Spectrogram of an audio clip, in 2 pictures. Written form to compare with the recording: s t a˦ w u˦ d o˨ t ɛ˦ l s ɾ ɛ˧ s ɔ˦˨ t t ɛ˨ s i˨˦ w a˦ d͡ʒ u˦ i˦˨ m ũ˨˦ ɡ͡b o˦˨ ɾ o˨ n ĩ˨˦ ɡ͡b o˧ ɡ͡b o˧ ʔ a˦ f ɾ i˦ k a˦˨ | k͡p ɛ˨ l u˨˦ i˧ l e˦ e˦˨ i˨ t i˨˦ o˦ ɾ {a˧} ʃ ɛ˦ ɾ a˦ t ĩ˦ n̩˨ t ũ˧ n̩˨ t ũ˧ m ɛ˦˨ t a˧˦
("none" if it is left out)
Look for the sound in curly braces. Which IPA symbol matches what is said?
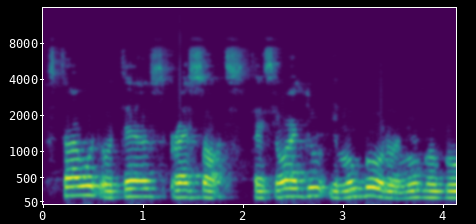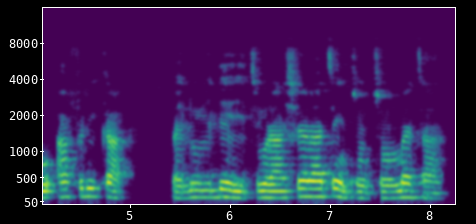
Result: a˧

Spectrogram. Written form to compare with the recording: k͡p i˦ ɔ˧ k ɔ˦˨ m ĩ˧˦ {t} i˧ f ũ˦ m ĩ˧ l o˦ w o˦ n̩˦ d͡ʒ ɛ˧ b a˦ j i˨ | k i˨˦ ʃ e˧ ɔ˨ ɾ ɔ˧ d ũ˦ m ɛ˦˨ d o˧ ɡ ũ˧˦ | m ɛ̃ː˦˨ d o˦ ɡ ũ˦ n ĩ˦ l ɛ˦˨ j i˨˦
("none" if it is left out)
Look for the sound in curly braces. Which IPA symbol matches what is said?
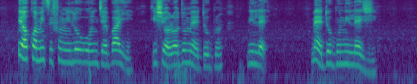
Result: t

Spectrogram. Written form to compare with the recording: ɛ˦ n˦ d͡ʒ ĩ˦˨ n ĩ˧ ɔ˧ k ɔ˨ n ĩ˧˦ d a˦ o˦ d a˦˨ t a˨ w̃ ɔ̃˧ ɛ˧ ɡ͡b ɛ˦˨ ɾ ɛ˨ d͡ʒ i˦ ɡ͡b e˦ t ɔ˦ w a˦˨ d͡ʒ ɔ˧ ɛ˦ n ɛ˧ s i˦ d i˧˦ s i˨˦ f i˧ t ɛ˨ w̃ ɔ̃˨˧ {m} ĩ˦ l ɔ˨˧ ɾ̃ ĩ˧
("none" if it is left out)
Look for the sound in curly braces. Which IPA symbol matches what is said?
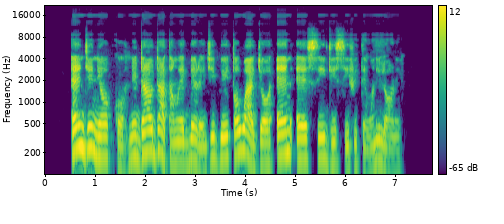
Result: n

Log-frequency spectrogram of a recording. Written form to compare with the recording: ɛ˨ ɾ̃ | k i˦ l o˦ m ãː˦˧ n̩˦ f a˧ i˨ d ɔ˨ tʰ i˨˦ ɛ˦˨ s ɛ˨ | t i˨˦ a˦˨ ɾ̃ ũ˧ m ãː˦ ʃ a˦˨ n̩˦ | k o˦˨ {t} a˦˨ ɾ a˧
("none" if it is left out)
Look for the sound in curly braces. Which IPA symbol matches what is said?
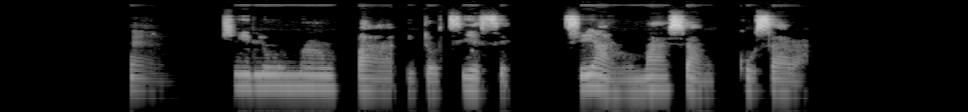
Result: s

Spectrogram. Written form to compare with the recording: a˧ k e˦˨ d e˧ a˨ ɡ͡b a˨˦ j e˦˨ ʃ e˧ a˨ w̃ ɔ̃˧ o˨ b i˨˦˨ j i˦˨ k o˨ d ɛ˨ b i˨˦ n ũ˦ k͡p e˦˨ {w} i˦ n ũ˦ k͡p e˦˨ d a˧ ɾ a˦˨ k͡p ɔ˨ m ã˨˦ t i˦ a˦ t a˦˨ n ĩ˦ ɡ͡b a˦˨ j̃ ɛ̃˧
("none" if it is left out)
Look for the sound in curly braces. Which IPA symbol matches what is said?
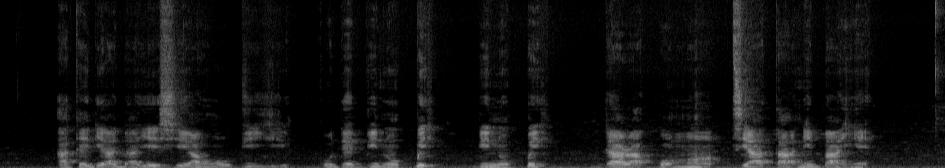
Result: b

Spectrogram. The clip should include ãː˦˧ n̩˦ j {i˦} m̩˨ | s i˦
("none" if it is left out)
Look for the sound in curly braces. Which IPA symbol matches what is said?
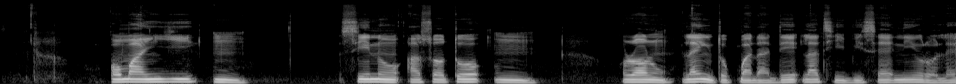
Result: i˦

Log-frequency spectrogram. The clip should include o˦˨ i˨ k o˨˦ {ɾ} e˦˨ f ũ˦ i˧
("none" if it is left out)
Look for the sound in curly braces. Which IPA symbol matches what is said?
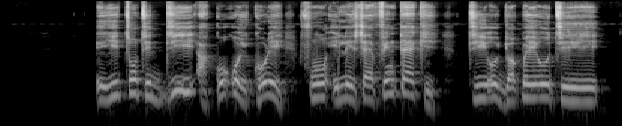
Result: ɾ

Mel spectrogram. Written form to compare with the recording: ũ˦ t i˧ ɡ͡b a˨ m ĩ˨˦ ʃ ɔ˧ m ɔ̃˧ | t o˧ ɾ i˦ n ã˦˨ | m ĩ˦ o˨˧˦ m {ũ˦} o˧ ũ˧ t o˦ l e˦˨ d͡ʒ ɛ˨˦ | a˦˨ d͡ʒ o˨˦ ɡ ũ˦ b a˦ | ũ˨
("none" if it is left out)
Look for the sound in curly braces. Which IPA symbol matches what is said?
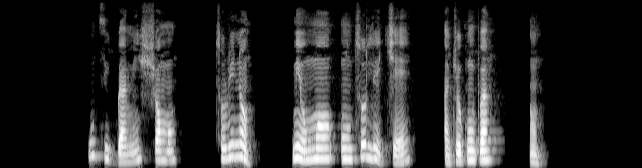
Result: ɔ̃˦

